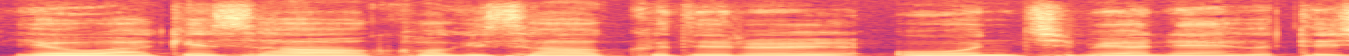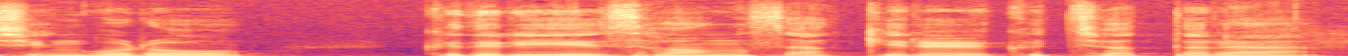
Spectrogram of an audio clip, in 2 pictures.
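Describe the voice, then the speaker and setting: A congregant reading scripture aloud in turn with a leader, in a steady, even manner. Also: medium pitch, a little slow, smooth.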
